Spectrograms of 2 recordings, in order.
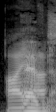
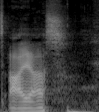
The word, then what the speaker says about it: iOS: It's iOS. – I have not. I've not updated to the iOS 6. – I'd like to clarify here that anyone who pronounces it IOS is not my friend.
